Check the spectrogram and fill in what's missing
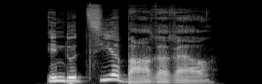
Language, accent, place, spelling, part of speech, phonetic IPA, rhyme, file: German, Germany, Berlin, induzierbarerer, adjective, [ɪndʊˈt͡siːɐ̯baːʁəʁɐ], -iːɐ̯baːʁəʁɐ, De-induzierbarerer.ogg
- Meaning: inflection of induzierbar: 1. strong/mixed nominative masculine singular comparative degree 2. strong genitive/dative feminine singular comparative degree 3. strong genitive plural comparative degree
